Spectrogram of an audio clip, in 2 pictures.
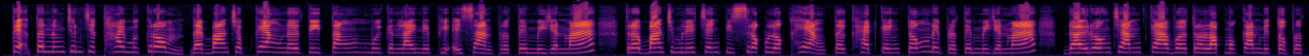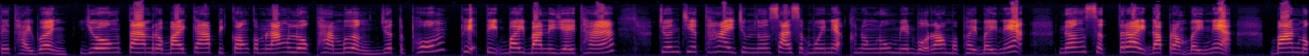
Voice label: News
